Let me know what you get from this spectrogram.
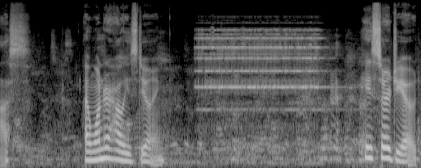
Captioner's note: school bell rings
